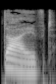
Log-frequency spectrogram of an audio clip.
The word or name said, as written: dive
